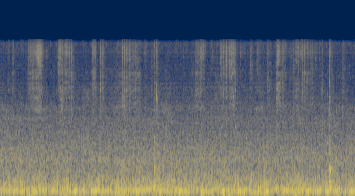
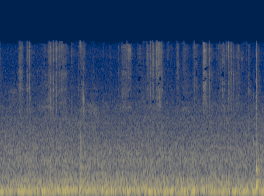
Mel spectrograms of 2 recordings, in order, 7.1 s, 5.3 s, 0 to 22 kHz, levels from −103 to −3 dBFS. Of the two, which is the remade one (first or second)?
first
